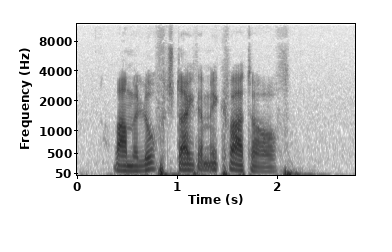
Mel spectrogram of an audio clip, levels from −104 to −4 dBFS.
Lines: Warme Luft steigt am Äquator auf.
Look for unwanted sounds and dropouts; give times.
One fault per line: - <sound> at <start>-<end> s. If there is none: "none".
none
